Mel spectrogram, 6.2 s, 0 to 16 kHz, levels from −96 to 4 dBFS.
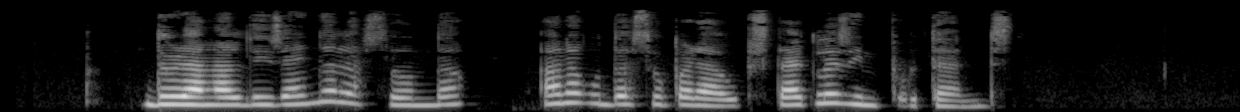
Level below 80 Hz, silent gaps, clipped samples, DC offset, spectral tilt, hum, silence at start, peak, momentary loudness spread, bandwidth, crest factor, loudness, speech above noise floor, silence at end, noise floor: -84 dBFS; none; under 0.1%; under 0.1%; -5 dB/octave; none; 0.7 s; -6 dBFS; 17 LU; 11 kHz; 22 dB; -26 LUFS; 56 dB; 1.15 s; -81 dBFS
